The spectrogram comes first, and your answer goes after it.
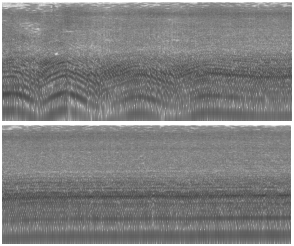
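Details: Chainsaw: revs hunt up and down for a few seconds, then settle to steady buzz; carburetor suspected. Surging, unstable running.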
